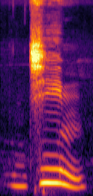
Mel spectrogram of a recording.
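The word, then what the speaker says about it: جيم: জিম জিহ্বার মধ্যখান তার বরাবর উপরে তালুর সঙ্গে লাগিয়ে। আমরা এর আগে ইয়া পড়েছিলাম, ইয়ার মাকরাস এবং জিমের মাকরাস একই হবে। তবে জিম উচ্চারণের সময় তালু এবং জিহ্বাকে একটু শক্তি প্রয়োগ করতে হবে। জিম, জিম। ইয়াটা ছিল নরম, জিমটা হবে শক্ত।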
